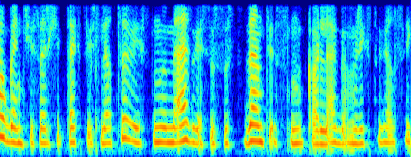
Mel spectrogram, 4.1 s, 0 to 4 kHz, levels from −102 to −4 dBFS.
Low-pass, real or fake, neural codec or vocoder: 3.6 kHz; real; none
